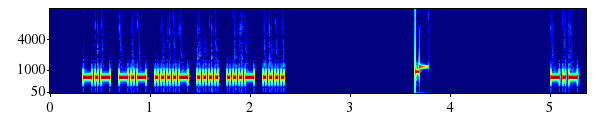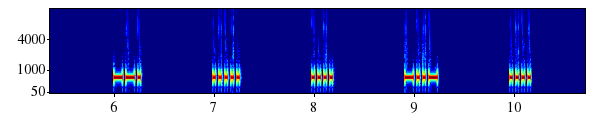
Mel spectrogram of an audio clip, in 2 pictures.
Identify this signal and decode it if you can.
Morse code, heard as a keyed tone, about 39 wpm, spaced as for 17 wpm, 700 Hz. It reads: KK4HVH KG5HXH
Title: USA Call Signs - 6 Characters - 8x Character Spacing - 40wpm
